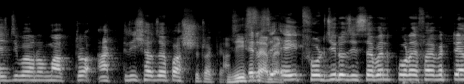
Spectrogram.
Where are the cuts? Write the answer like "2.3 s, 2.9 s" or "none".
2.2 s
